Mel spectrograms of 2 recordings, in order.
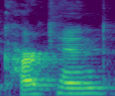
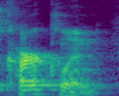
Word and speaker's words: Karkand: I think is it Karkand? I think that's how you say it. I always thought it was Karkland.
